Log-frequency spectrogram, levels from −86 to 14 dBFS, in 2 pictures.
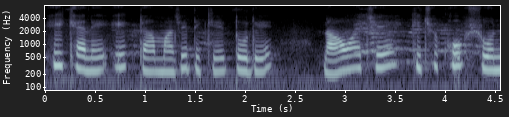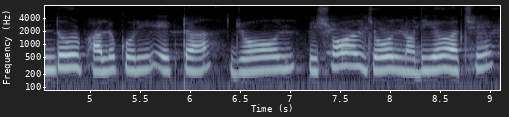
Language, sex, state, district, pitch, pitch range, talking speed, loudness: Bengali, female, West Bengal, Purulia, 260 Hz, 245-290 Hz, 110 wpm, -21 LUFS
